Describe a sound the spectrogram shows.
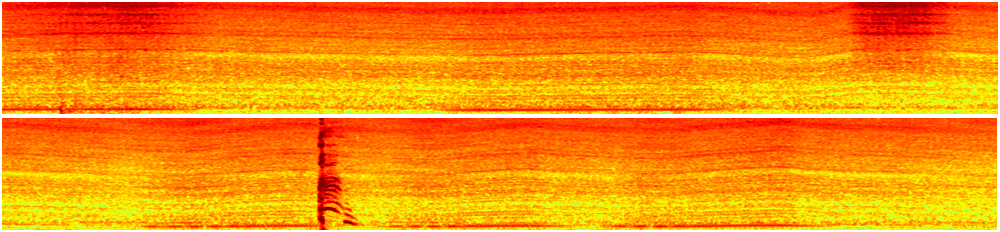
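A car engine hums steadily, rising and falling as the car speeds up and slows down.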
